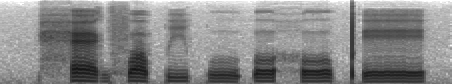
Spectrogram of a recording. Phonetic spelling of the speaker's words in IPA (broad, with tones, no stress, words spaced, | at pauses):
hæ˦˨ɡfɒ˦˨pi˧ pu˨ʔo˦ ho˦ pʼe˧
